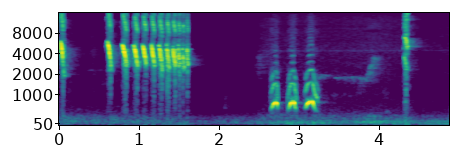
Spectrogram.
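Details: White-rumped shama lure song for provoking rival birds to sing: a fast burst of high ticking notes, then three lower, hollow whistled notes in a row, a short rising whistle and a final sharp chip.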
